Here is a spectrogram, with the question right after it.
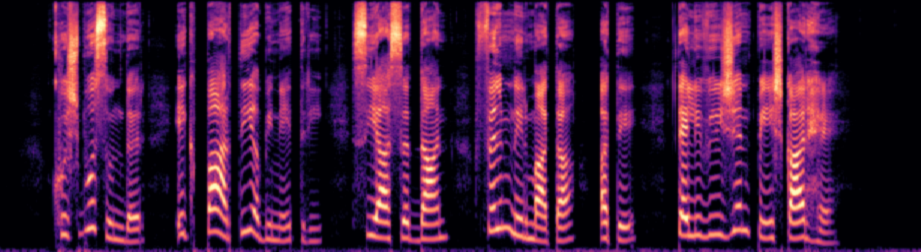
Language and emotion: Punjabi, neutral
